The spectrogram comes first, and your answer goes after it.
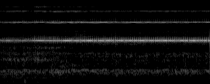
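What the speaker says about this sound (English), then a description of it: "the alarm kind of goes off like this" An alarm clock rings with a steady, piercing electronic tone, loud and continuous throughout, with no voices.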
